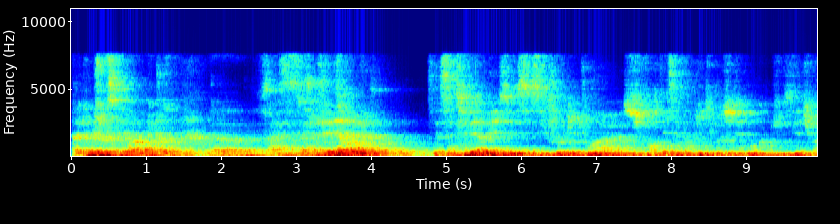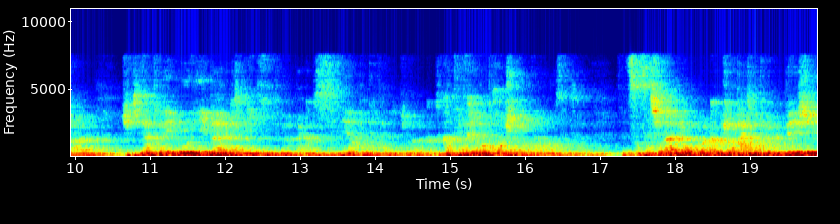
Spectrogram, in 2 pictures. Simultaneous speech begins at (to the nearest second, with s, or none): 3 s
